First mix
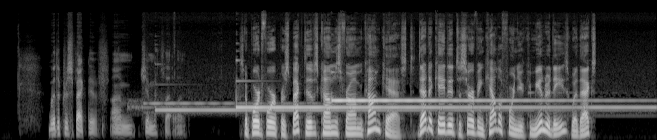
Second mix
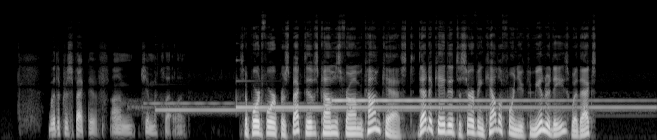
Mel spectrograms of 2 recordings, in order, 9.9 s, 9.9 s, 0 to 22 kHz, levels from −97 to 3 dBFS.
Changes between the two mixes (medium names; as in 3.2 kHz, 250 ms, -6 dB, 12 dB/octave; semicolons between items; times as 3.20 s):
speech +7.0 dB; master: add boxcar filter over 23 samples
